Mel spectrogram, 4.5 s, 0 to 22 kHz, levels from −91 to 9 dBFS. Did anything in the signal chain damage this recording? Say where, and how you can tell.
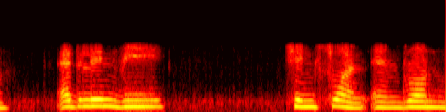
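Yes, at the codec stage. Heavy Opus voice compression is present throughout. Nothing reaches above 4.2 kHz, so the speech is muffled and narrowband. It sounds hoarse and slightly robotic. That fits SILK at a very low bitrate, near 6 kbps, with coarsely coded excitation.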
